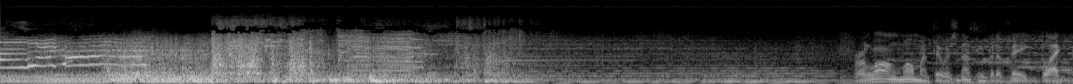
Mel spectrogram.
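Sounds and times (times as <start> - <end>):
aircraft crash-up: 1.0 - 6.1
speech: 8.9 - 10.7.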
